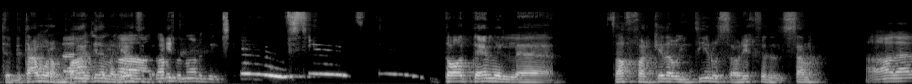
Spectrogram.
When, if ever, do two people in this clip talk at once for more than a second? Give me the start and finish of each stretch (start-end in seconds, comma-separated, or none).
0.6-1.9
